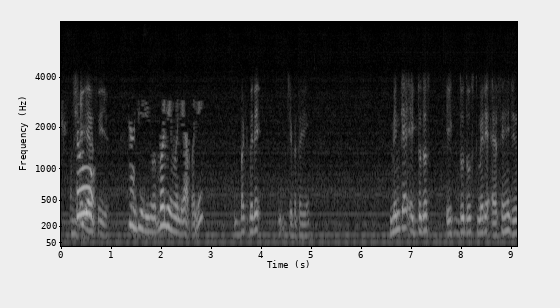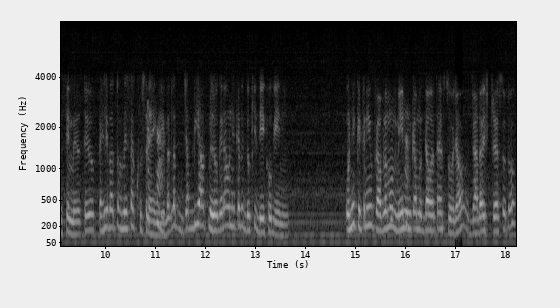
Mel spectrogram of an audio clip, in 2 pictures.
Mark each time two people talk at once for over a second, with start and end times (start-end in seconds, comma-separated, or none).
none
